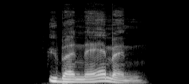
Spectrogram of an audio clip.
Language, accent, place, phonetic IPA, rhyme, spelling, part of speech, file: German, Germany, Berlin, [ˌyːbɐˈnɛːmən], -ɛːmən, übernähmen, verb, De-übernähmen.ogg
- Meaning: first/third-person plural subjunctive II of übernehmen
